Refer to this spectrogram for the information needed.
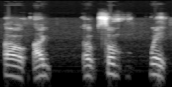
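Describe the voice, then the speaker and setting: A man's voice: a little high, fairly even intonation, slow, mellow. A man chatting casually as a player in a tabletop roleplaying game.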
